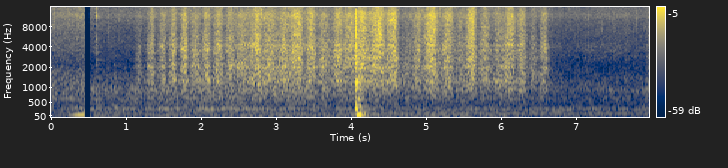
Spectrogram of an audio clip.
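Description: Nonstick frying pan holding a crepe, shaken back and forth on a glass-top hob: a rapid rhythmic scraping of the pan base on the glass, with one knock of the pan about four seconds in.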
